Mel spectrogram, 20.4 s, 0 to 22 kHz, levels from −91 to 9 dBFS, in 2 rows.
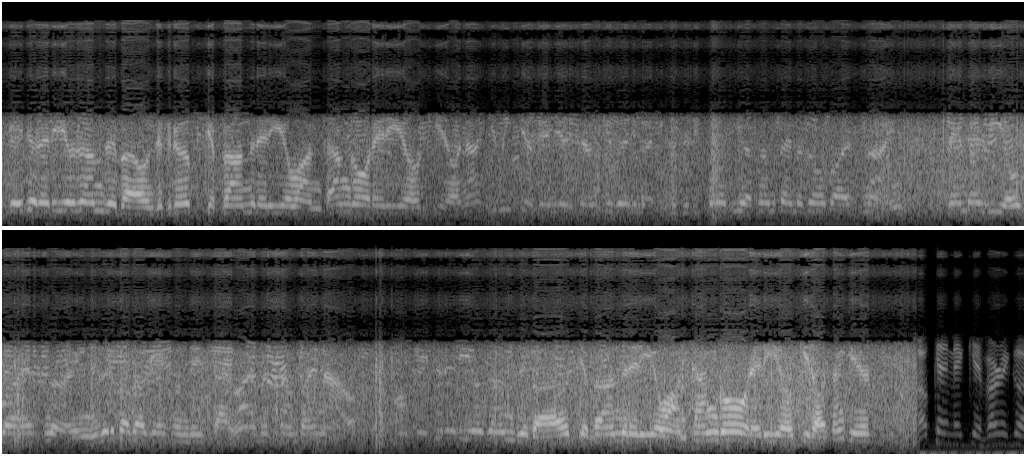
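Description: No technical faults are audible.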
